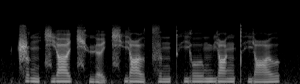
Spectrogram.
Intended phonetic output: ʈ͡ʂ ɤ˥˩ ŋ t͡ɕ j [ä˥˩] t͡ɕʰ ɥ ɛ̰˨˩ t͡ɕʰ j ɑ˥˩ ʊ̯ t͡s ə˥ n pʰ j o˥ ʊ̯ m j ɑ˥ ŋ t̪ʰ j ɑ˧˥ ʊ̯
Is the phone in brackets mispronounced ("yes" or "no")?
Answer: yes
